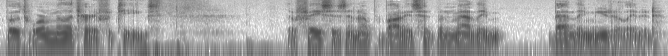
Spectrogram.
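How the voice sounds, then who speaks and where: Low gravelly man reading a quiet bedtime story. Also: flat delivery, moderate pace, poor audio. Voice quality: gravelly, husky. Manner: low-key, untheatrical narration. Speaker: audiobook-style story reader. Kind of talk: ASMR bedtime reading of a horror novel.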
